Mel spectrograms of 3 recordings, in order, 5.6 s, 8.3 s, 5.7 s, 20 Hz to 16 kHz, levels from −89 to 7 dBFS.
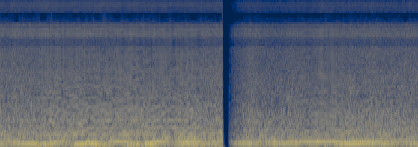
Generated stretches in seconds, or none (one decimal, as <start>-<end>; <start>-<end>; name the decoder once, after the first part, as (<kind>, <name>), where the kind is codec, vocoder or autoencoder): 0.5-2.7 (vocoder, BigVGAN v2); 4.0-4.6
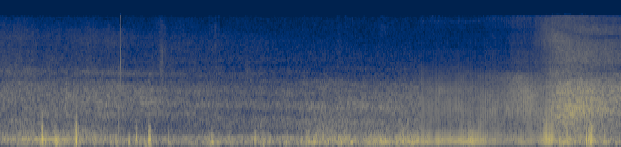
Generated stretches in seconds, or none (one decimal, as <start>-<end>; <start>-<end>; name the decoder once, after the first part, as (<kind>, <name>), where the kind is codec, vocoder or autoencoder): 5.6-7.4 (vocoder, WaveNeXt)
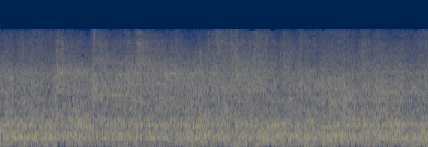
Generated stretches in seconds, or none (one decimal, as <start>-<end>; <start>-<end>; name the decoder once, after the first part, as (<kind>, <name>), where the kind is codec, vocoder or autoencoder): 4.1-5.7 (codec, SNAC)

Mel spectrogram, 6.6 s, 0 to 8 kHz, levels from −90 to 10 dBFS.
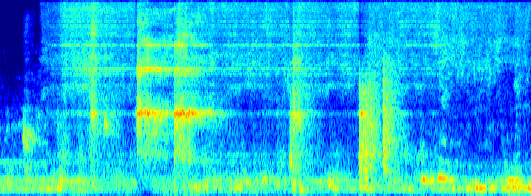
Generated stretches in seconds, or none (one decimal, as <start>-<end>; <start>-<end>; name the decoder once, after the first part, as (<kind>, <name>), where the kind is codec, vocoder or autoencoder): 0.6-4.6 (codec, SNAC); 5.0-5.5

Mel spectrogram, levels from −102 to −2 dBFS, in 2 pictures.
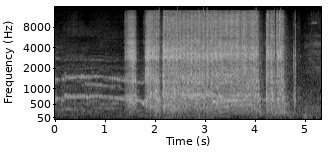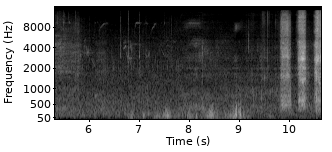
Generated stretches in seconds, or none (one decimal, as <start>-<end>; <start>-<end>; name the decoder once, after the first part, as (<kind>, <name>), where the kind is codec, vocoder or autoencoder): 0.0-4.0 (codec, SNAC); 7.8-10.6

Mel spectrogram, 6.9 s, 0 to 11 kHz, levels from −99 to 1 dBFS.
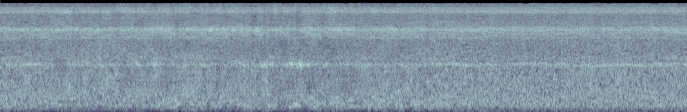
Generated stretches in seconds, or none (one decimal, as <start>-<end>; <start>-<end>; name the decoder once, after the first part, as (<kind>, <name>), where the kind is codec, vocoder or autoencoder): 0.4-4.3 (codec, HILCodec)

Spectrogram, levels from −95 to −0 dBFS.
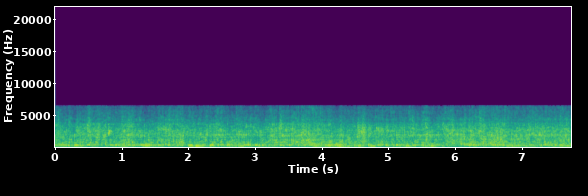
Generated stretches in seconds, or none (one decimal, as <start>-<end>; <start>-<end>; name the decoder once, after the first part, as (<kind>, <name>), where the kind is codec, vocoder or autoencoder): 0.0-0.6 (vocoder, WaveNeXt); 1.2-4.1; 4.8-7.7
